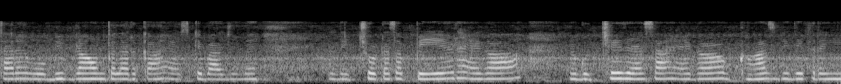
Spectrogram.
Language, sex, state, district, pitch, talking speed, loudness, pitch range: Hindi, female, Chhattisgarh, Balrampur, 255 Hz, 180 wpm, -15 LUFS, 250-260 Hz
